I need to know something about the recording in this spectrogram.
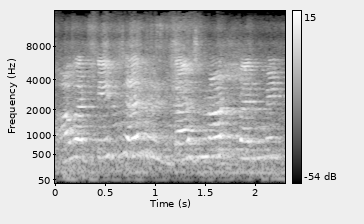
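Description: Speech only: children's high voices speaking, reading English question-and-answer sentences aloud.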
